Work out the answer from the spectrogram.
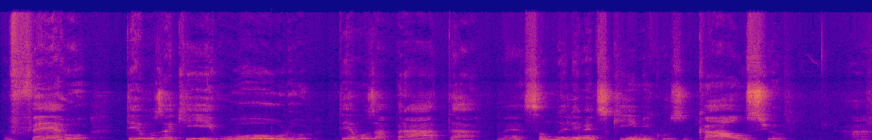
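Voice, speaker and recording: A man teaching a science lesson to young students in a chatty, relaxed way, his voice hoarse from a cold. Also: a little high, reverberant. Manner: chatty, relaxed, many fillers. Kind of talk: classroom lesson for kids.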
